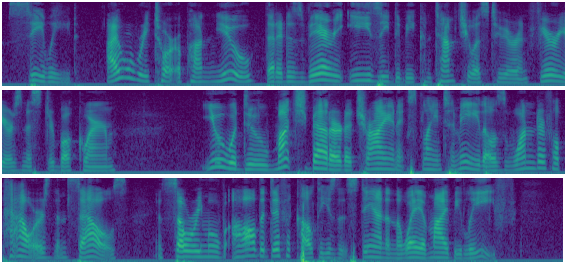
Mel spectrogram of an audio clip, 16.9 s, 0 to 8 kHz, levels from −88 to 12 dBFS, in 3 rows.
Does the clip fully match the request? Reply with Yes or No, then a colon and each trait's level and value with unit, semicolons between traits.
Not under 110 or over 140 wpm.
No: average, 170 wpm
